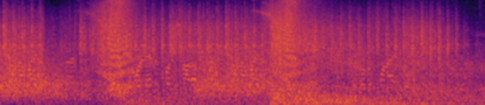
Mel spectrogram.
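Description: Gunfire and blasts, with two louder surges about a second and a half and four seconds in. The second surge leaves a deep rumble underneath.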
